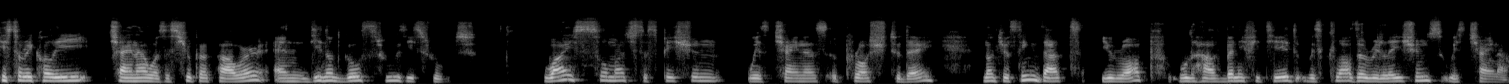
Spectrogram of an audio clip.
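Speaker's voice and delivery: English spoken with a French accent.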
